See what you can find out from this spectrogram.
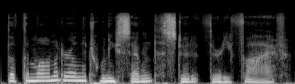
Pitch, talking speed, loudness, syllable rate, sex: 140 Hz, 205 wpm, -17 LUFS, 5.8 syllables/s, male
